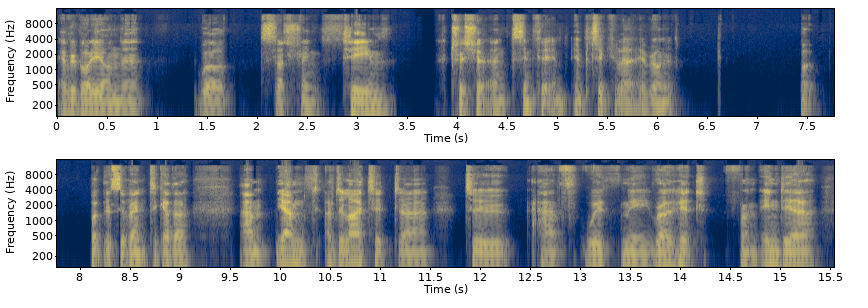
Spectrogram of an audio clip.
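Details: Adult male who describes himself as a person who stutters; stuttering.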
